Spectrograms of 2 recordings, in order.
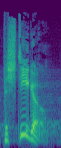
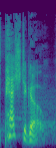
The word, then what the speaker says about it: Peshtigo: And I said, Peshtigo. It's Peshtigo. Don't mess with Wisconsin.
